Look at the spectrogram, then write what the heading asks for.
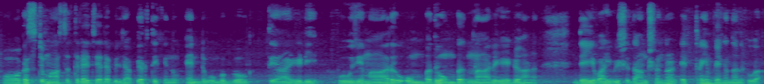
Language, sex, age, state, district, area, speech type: Malayalam, male, 18-30, Kerala, Idukki, rural, read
